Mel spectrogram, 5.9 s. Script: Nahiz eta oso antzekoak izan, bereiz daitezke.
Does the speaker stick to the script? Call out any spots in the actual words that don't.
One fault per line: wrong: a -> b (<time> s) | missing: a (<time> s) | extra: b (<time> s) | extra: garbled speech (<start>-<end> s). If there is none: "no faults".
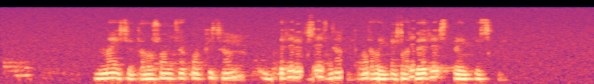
extra: garbled speech (2.7-4.2 s)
